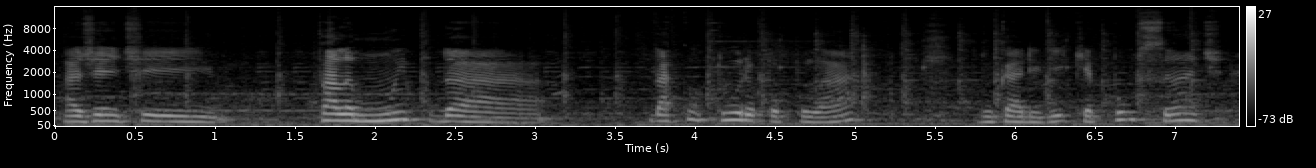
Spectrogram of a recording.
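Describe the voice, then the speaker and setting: A woman's voice: on the low side, slow pace, mellow, faint music behind. A woman from Acre, Brazil, a podcast guest, reminiscing in a rambling way with many fillers and tag questions. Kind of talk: casual conversation, reminiscing.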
